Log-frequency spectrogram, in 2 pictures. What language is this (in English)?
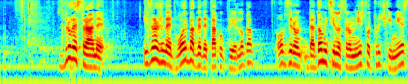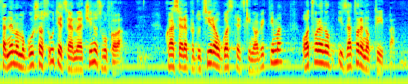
Croatian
